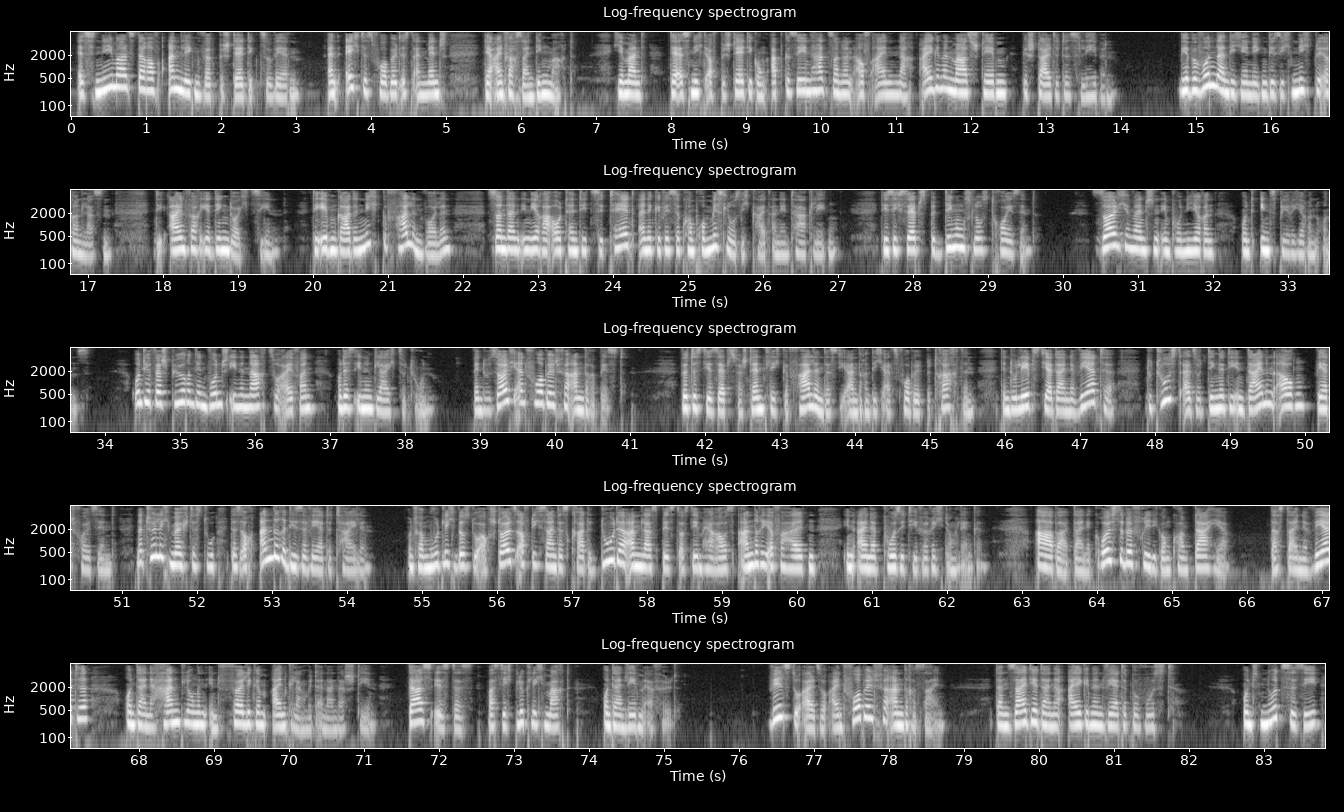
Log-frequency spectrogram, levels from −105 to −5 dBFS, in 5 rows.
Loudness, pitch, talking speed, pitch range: -19 LUFS, 210 Hz, 150 wpm, 190-235 Hz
